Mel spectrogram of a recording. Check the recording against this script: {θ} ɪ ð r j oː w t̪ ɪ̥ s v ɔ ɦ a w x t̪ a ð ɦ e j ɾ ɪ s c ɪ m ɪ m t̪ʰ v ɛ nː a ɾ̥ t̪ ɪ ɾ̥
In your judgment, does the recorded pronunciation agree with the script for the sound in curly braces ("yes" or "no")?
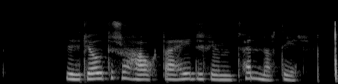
yes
